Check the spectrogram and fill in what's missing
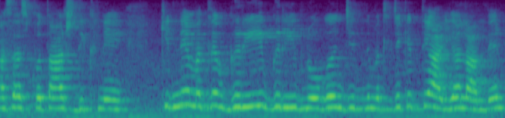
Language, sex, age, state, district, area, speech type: Dogri, female, 30-45, Jammu and Kashmir, Reasi, urban, spontaneous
